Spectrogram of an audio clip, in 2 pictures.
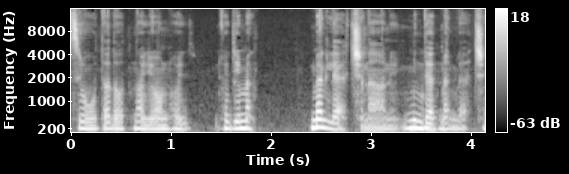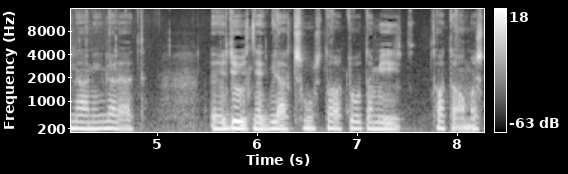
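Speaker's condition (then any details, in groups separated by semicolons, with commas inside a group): Deafness; cochlear implant 2.5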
